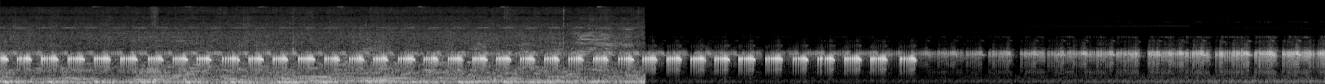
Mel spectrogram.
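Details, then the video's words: Toads mating produce a long train of short, evenly repeated mid-pitched croaks, about two and a half a second. A sudden cut leads to a cleaner, slightly higher buzzing run of pulses. "Tiếng Cóc Kêu"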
